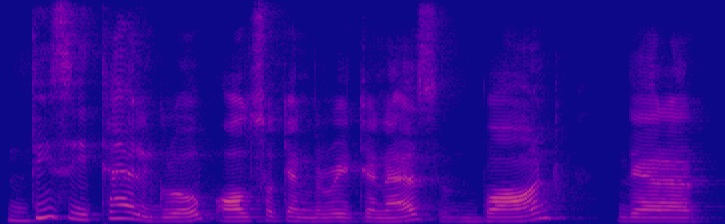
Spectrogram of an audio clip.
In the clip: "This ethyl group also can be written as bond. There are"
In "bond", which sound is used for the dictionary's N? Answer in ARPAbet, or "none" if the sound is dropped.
N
